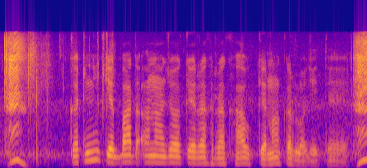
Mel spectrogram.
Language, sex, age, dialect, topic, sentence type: Maithili, male, 46-50, Angika, agriculture, statement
